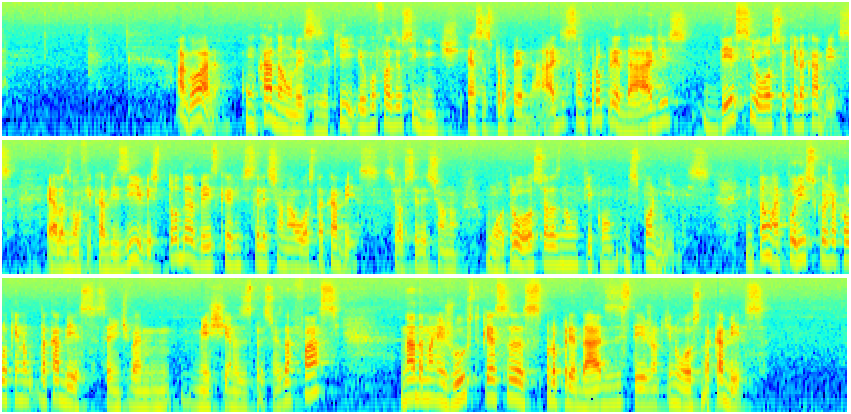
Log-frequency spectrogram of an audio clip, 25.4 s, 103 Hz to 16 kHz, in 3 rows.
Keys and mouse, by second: 6.4 click, 7.5 g, 10.9 click, 12.5 click, 14.1 middle click, 16.2 click.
